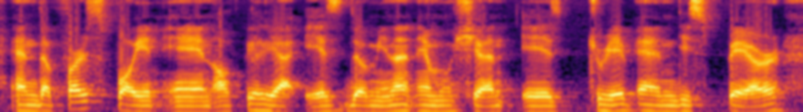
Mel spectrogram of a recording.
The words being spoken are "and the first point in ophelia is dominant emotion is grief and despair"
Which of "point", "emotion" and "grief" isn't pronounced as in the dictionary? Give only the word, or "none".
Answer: grief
